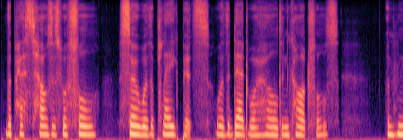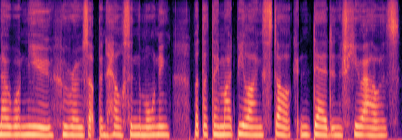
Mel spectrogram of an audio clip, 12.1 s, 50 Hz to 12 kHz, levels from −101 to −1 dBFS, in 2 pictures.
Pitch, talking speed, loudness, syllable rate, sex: 195 Hz, 210 wpm, -17 LUFS, 5.0 syllables/s, female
